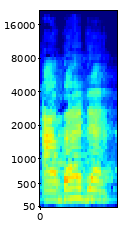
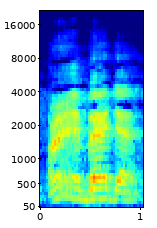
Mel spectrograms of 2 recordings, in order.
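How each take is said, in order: First: It begins with a plain vowel sound. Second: It begins with a throaty pharyngeal consonant. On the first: To linger for a long time. "kalau pakai alif" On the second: To worship. "kalau pakai ain"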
